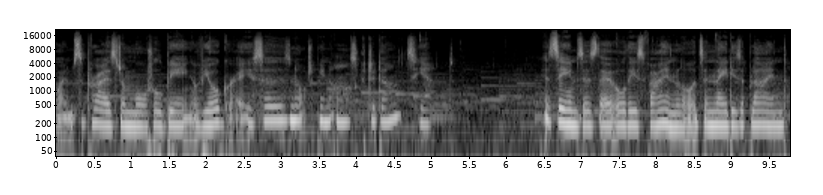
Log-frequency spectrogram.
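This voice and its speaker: Woman playing a slow, velvety, flirtatious lady vampire. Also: lowish voice, gravelly, mellow. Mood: flirty, teasing. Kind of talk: scripted roleplay audio, intimate one-sided dialogue to the listener.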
